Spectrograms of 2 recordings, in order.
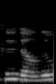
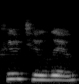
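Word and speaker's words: Cthulhu: sigal speaking of names you can pronounce the name Kulu or culu depending on how much of an influence the Simon book may have had on you or on how much Lovecraft research you've done he changes his mind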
